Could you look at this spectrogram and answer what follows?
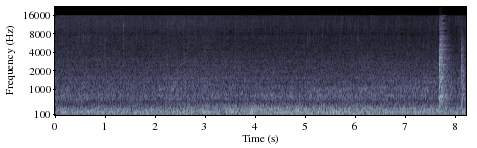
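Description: Eggs being mixed in a bowl for a tuna omelette, a steady soft stirring and scraping patter running throughout with no talk, ending with a brief sharper clink near the close.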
